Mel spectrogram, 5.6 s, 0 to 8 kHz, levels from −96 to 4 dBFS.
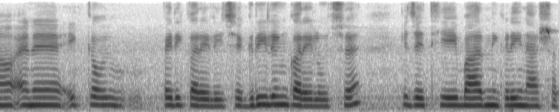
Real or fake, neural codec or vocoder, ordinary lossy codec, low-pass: real; none; none; 7.2 kHz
